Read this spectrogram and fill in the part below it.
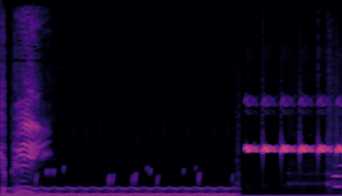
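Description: A cheerful video game tune plays.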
